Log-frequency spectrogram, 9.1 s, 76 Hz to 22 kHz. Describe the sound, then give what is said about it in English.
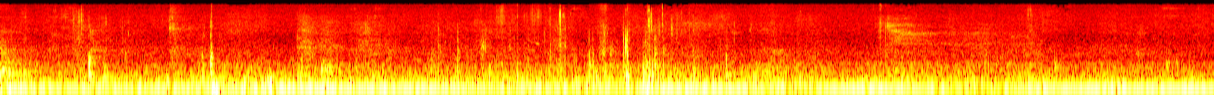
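Soft, irregular papery rustles and flicks of pages being turned as listeners look up Romans chapter 5 in the Bible, scattered over a steady low hum, fairly quiet with no talking. “I hear some pages flipping.”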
